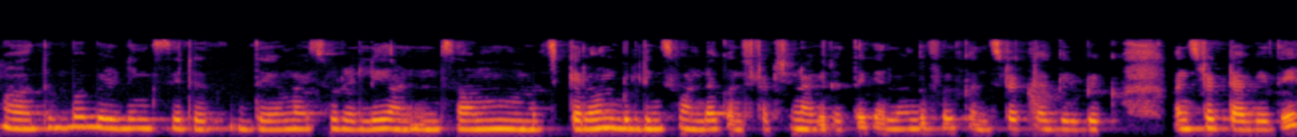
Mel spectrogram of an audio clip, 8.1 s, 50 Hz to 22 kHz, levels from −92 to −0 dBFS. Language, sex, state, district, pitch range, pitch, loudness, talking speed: Kannada, female, Karnataka, Mysore, 220-235 Hz, 225 Hz, -27 LUFS, 95 wpm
